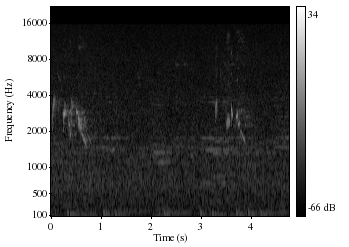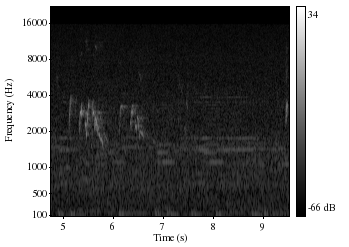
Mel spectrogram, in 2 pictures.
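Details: Red-whiskered bulbul used as a decoy, singing to draw wild birds into a trap, recorded 27 November 2017: short bright warbled phrases of quick chirps repeated about every one and a half seconds, with faint low hum and outdoor hiss.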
